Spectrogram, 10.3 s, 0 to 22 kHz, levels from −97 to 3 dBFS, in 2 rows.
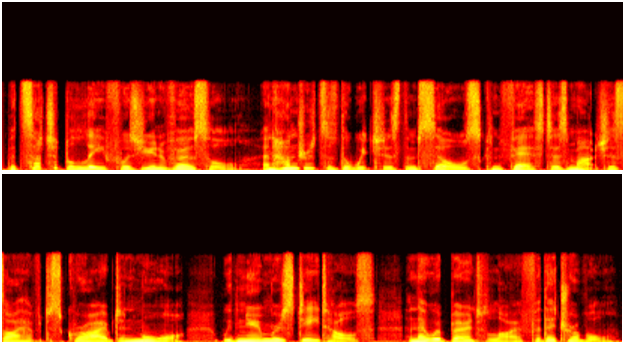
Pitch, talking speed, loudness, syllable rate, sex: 185 Hz, 185 wpm, -18 LUFS, 5.4 syllables/s, female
